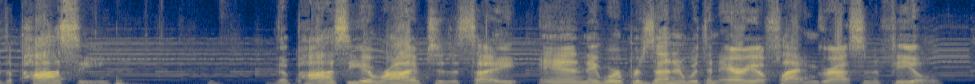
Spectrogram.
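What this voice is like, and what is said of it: Put-on southern 1940s accent. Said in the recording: “all of a sudden have a southern accent? ... He has a 1940s accent.”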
